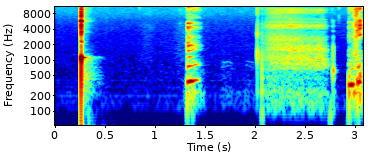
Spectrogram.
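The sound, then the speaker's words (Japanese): A sharp, loud pop of a cork pulled from a wine bottle, a single quick burst, then a few quieter sounds after a short pause. “びっくりした。ワイン開けるときってこんな感じなんだね。”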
